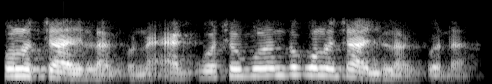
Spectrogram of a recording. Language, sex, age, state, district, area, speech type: Bengali, male, 45-60, West Bengal, Paschim Bardhaman, urban, conversation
